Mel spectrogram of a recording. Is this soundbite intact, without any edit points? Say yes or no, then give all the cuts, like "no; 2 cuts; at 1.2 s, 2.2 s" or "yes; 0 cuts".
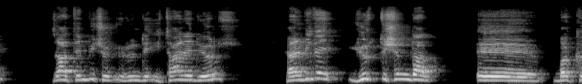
no; 1 cut; at 2.6 s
